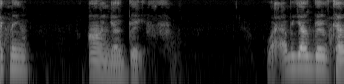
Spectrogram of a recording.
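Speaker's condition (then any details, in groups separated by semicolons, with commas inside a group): Traumatic brain injury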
